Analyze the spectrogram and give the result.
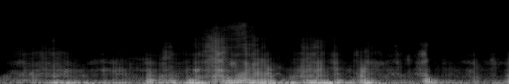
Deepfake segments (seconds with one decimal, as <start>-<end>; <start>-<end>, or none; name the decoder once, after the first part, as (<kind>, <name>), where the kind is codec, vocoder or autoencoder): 0.0-5.1 (vocoder, Vocos)

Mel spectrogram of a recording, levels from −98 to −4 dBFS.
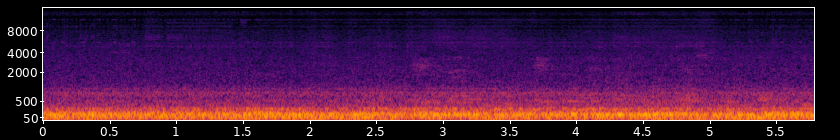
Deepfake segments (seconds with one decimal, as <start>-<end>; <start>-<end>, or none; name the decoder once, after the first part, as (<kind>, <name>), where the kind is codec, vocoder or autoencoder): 1.6-5.1 (codec, DAC)

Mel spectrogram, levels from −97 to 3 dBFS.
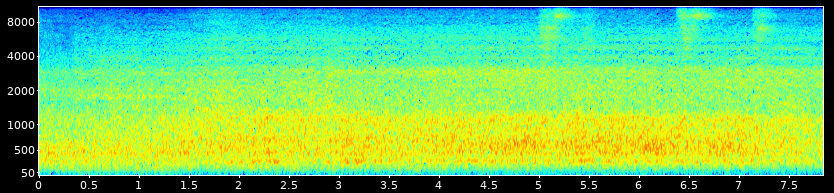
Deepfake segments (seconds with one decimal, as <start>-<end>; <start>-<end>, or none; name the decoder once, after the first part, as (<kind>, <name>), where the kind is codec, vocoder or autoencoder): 0.0-7.8 (vocoder, BigVGAN v2)

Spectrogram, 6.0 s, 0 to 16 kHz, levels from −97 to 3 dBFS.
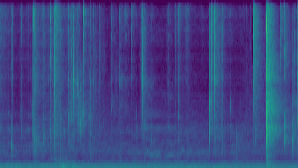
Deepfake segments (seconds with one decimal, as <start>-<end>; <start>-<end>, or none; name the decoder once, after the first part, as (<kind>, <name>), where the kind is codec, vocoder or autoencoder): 0.0-1.6 (codec, SNAC); 2.4-4.9

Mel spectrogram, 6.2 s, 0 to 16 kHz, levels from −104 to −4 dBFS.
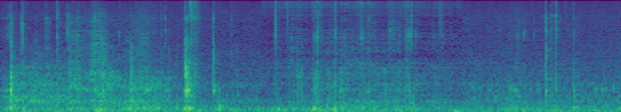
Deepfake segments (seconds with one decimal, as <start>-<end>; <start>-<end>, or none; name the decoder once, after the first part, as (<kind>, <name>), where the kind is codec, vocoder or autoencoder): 2.6-4.6 (codec, SNAC)

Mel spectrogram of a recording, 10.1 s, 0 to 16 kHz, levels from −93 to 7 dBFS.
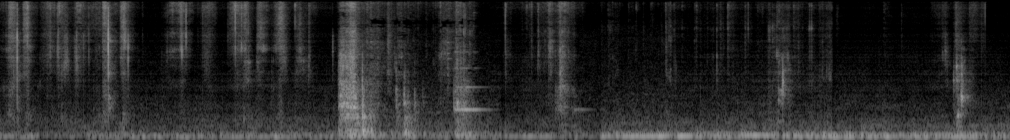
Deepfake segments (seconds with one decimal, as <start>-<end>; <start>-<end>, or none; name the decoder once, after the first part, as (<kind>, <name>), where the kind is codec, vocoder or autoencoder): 0.0-3.7 (codec, SNAC); 4.9-5.8; 6.7-10.1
